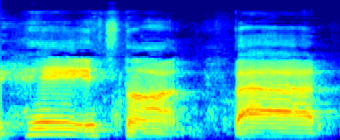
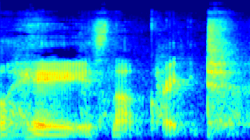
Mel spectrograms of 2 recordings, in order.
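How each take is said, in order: First: Slow, mildly pleased "not bad"; upbeat shrug. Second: Slow, softer, let-down "not great"; deflated shrug. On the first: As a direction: draw it out with a light lift. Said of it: "I'll give it a". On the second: Pretend. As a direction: drop it low and quiet. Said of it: "and it's also".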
